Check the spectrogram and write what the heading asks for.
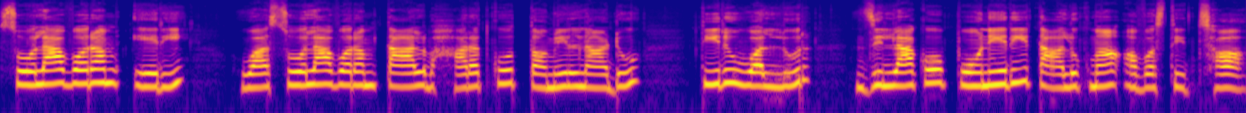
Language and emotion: Nepali, neutral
